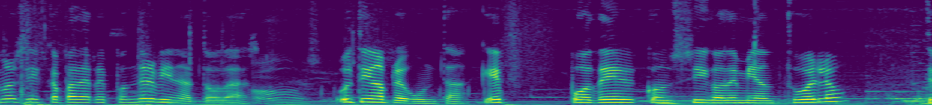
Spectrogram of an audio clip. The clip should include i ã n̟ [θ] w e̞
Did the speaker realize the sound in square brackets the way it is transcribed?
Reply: yes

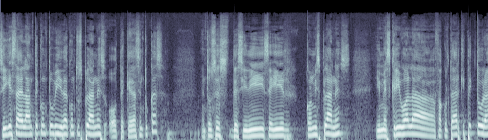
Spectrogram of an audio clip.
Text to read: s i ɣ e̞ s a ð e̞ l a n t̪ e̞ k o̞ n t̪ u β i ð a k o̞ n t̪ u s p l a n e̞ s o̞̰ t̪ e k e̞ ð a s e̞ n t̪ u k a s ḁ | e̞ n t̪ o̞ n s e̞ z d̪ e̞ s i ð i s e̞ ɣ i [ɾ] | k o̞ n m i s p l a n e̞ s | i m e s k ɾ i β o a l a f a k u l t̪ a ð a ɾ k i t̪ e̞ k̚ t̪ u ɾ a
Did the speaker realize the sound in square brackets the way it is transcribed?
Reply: yes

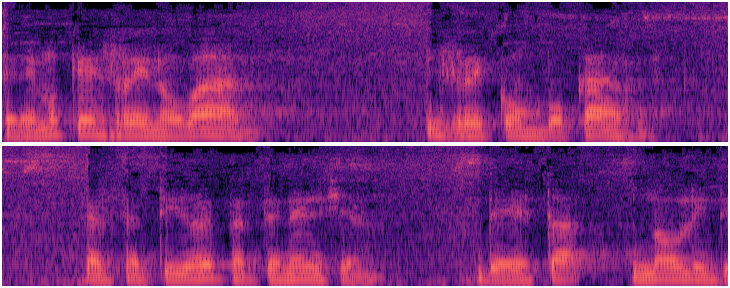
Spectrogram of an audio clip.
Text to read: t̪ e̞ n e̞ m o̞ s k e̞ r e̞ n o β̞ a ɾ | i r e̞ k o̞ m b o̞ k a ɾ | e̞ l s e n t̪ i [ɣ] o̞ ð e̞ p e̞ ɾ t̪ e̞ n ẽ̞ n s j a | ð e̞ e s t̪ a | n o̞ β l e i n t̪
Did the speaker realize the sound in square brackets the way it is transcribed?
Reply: no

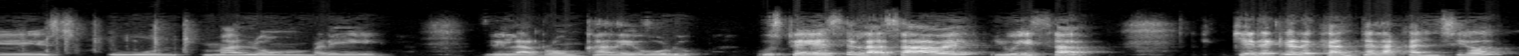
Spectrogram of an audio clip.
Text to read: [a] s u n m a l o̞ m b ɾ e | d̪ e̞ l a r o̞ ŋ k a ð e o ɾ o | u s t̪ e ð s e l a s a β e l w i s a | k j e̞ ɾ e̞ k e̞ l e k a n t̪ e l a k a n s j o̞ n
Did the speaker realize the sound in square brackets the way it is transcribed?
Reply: no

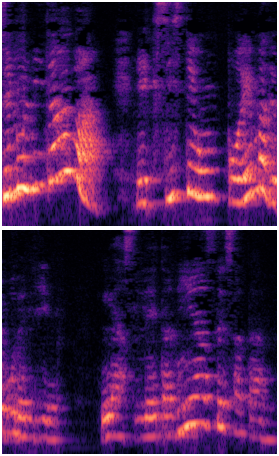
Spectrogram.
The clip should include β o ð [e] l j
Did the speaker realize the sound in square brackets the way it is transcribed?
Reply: yes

